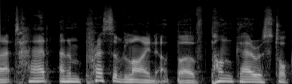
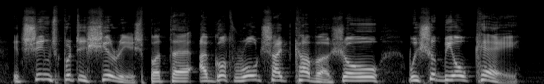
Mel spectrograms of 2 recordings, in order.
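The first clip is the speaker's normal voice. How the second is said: heavy put-on Dutch accent, laid on thick, pitched up; 8 semitones higher than usual. Quoting the half-dutch driver after a sudden breakdown, attempted thick dutch accent. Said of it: "in an accent that was not even close to being as thick as what I just attempted to do there".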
